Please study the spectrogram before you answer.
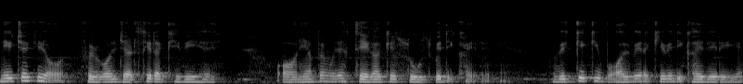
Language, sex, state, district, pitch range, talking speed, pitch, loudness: Hindi, male, Maharashtra, Sindhudurg, 120-135 Hz, 240 wpm, 125 Hz, -30 LUFS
